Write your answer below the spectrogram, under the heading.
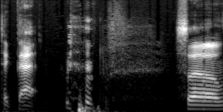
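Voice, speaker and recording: A man talks at a medium pitch. Noticeable background noise can be heard. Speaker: podcast host. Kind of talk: casual solo podcast monologue. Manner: fumbling, halting. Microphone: poor audio quality.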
